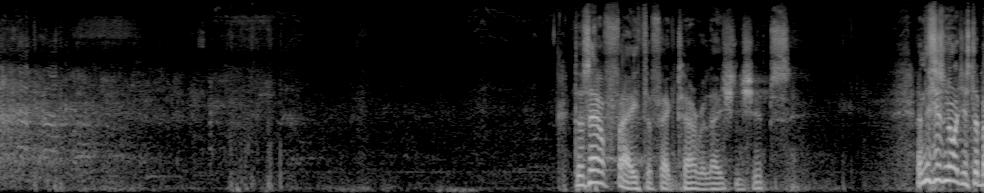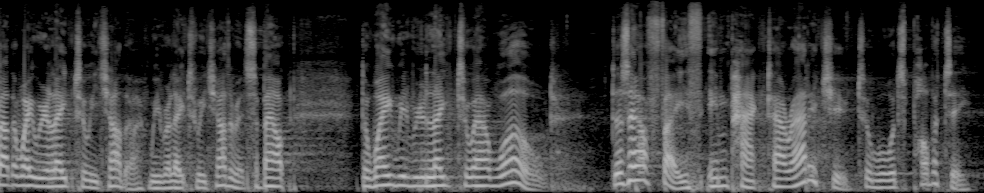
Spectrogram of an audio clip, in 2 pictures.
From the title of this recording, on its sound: at Timberline Church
